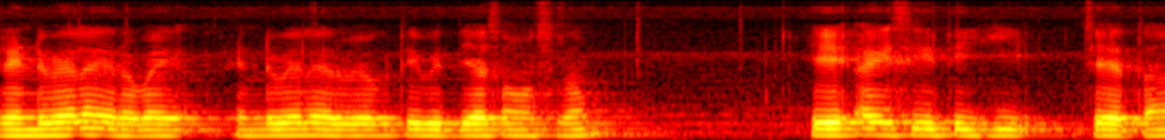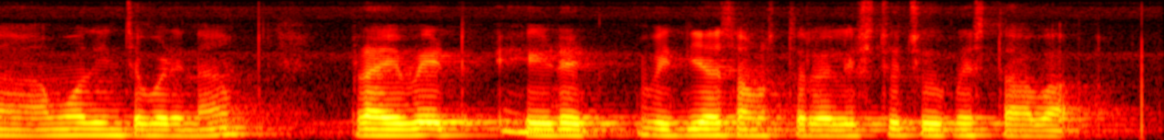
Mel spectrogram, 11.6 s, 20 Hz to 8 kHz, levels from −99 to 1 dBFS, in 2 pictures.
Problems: constant background noise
